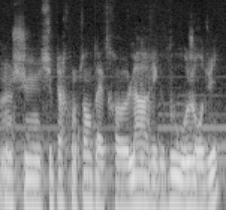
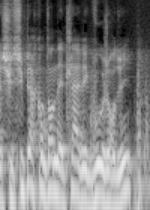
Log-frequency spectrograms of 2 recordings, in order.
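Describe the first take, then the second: First: It is said flatly, with a hesitation. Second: It is said in a lively, expressive way.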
